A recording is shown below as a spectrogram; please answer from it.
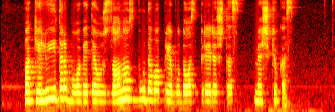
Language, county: Lithuanian, Vilnius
